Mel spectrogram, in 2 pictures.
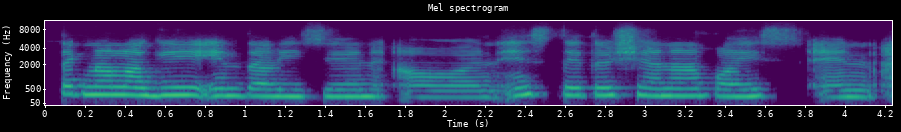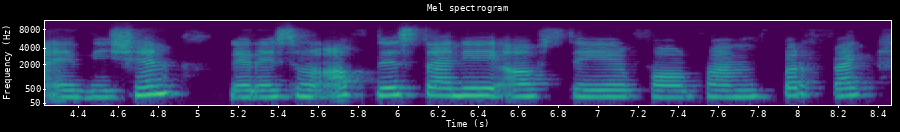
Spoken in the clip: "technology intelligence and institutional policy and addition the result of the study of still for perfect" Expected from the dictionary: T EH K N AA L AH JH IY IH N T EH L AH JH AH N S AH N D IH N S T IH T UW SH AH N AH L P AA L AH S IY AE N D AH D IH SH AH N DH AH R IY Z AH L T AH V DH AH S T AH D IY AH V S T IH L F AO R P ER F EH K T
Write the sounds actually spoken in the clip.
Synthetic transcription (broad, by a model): T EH K N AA L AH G IY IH N T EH L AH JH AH N AH N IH N S T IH T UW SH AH N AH L P AA L AH S IY N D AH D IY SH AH N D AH R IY S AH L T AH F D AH S T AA D IY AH F S T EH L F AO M P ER F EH K T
